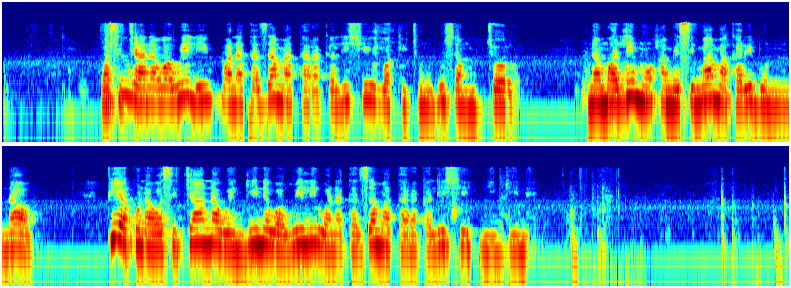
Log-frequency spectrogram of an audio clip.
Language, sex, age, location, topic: Swahili, female, 36-49, Nairobi, government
